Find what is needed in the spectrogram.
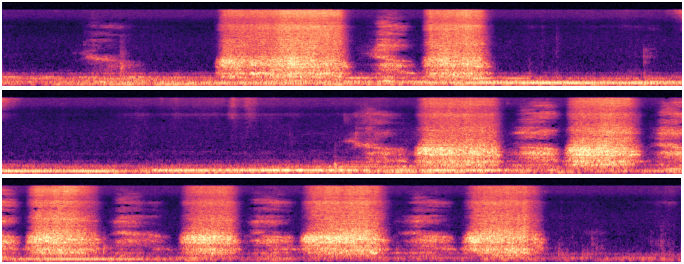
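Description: A person blowing hard by mouth across wet acrylic paint on a canvas, pushing the paint out into blooms: two long blows a couple of seconds in, then a run of about seven shorter blows in the second half, with quick breaths drawn in between.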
